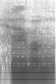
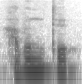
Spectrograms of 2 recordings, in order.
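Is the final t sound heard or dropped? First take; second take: dropped; heard. First: The final t sound is dropped. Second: The final t sound is clearly pronounced. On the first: The speaker calls it right. "t が抜けますね" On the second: The speaker calls it wrong. "じゃなくて"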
